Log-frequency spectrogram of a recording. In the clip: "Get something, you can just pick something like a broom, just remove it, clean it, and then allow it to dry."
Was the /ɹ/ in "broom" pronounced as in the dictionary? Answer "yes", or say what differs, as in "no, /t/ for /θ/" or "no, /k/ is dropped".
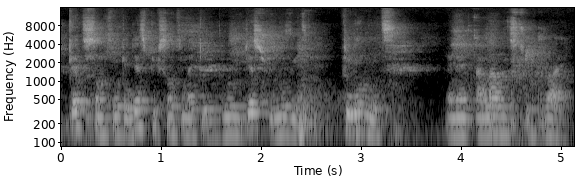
no, /ɹ/ is dropped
